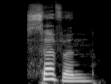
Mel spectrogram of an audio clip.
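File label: "seven", English; numeri in inglese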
